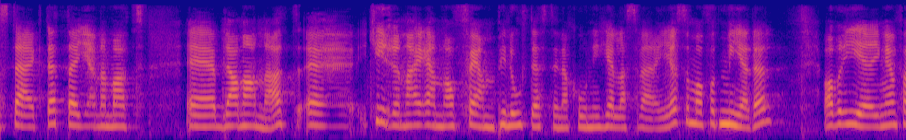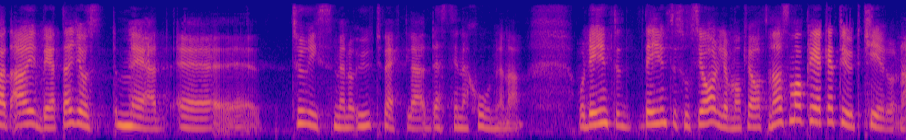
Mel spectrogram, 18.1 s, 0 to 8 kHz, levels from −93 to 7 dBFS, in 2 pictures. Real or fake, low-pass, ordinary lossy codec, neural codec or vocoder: fake; 7.2 kHz; AAC, 32 kbps; codec, 16 kHz, 0.8 kbps, ZipCodec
